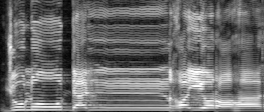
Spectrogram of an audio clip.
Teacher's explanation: tanwin bertemu ghain, izhar, jangan kita pergi dengung pula. Juludan ghayyaraha, salah, so dia kena izhar, terang.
